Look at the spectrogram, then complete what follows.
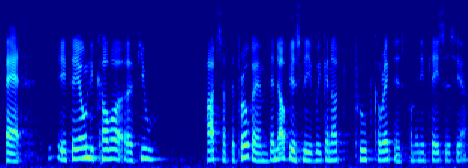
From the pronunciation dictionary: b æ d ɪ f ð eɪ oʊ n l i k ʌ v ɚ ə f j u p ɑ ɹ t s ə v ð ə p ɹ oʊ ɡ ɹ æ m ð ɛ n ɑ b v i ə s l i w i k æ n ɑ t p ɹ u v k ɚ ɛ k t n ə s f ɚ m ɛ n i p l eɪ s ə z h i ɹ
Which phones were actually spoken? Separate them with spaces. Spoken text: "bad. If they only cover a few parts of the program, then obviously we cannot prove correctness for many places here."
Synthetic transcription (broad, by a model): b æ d ɪ f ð eɪ oʊ n l i k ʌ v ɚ ə f j u p ɑ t s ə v ð ə p ɹ oʊ ɡ ɹ æ m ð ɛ n ɑ b v i ə s l i w i k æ n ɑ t p ɹ u v k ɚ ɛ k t n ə s f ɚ m ɛ n i p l eɪ s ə s h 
